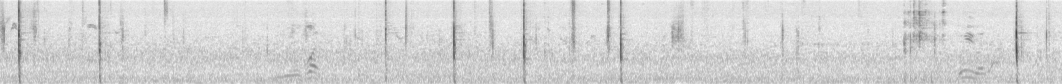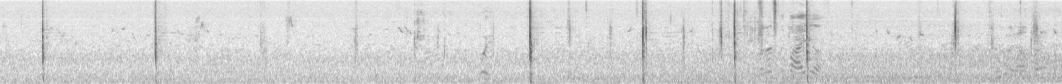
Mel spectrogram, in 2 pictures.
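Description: A basketball bounces on hard outdoor ground.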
